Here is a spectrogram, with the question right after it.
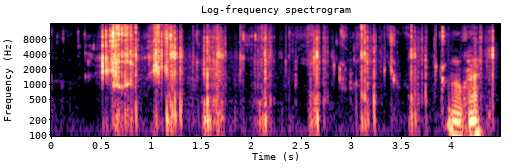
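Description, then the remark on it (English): Loud crunching as a hard treat is bitten and chewed, with a series of sharp, irregular cracks over several seconds, followed by a brief murmur of voice at the end. “Well, hey, I'm excited to crunch it, see what happens.”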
